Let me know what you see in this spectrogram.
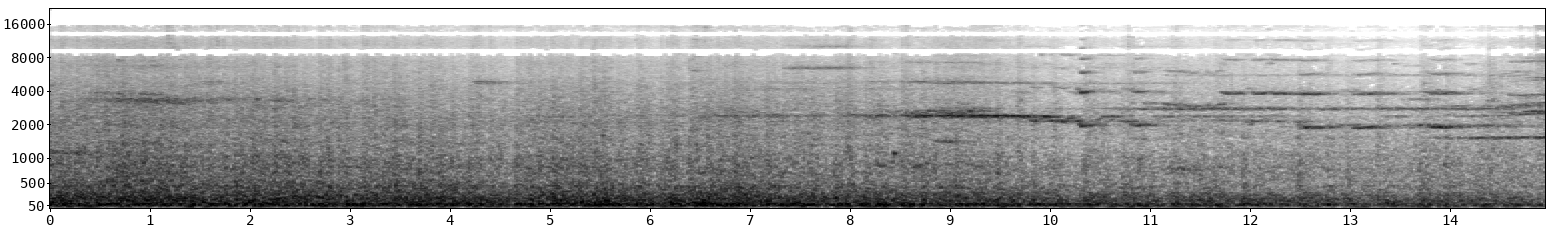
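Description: Metro-North Hudson Line train rolling past with a heavy rumble that slowly eases off. From about halfway through, high steel wheel squeal joins in, several thin whistling tones that grow more numerous near the end.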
